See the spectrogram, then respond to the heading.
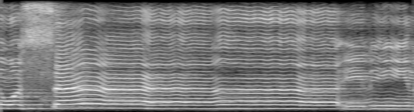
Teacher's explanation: یہاں پر یہ بڑا مد ہے تو اس کو 4 سے 5 الف کے برابر کھینچ کر کے پڑھیں گے۔ وفی الرقاب، قاف کو پر کر کے پڑھیں گے۔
